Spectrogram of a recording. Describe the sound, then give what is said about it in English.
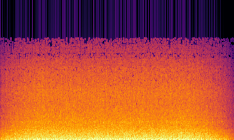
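A dense, continuous rush of rustling paper, used as a transition sound effect, sweeps by for a few seconds, loud and steady before cutting off abruptly, with no voices. “Did you hear the little papers going by?”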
